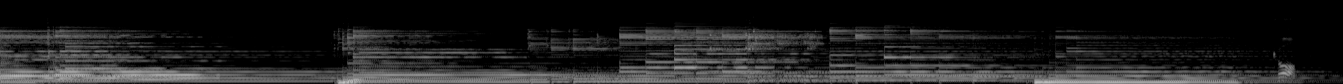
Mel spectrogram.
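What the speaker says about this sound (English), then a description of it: "This guitar doesn't sound too bad either." An electric guitar runs through Quad Cortex effects, with chorus, echo and reverb. Sustained chords and melodic lines ring out, and each phrase blooms and decays, heard alone at moderate volume.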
